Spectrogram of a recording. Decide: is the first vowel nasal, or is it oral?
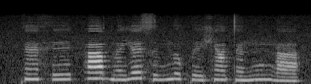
nasal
